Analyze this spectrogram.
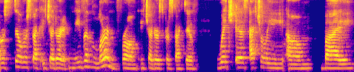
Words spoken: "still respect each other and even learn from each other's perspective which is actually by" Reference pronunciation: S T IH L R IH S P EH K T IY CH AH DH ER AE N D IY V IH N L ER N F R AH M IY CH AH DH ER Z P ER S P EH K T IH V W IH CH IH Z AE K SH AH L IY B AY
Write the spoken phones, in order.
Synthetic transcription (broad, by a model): S T IH L R IH S P EH K T IY CH AH DH ER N IY V IH N L ER N F R AH M IY CH AH DH ER Z P ER S P EH K T IH V W IH CH IH Z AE K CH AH L IY B AY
